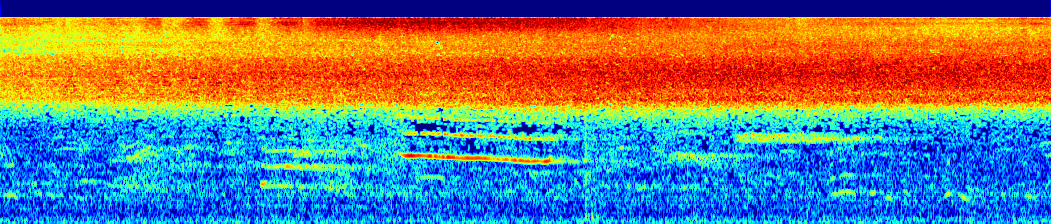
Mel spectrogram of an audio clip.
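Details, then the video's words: Midsummer cicada chorus over a school sports ground, a constant shrill buzzing wash filling the upper range without pause; faint sliding voice-like tones drift in the background. "한 여름 운동장에서 매미가 울고 있다"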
